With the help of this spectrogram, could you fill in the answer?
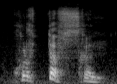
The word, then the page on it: xurttafsxan: Xyzyl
